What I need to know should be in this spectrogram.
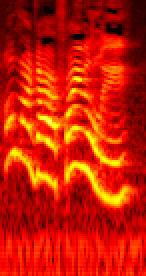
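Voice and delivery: high imitated relief; overjoyed stepmom. Stepmom learning of the pregnancy, mock overjoyed. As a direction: exclaim it high, as if long awaited.

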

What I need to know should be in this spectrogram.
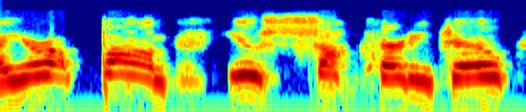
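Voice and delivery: put-on high, jeering old man; old heckler. Old fan heckling Jay Crowder, high mocking jeer. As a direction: sneer it like a cranky old fan. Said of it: "this is just guy".

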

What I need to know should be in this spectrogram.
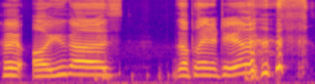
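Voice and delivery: slow, drawn-out mock Australian accent; a half-hearted Australian accent, taking its time; lazy Australian accent. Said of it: "wasn't even doing a decent job".

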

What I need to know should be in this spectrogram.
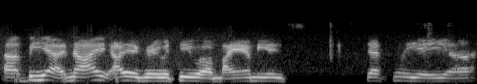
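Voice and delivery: choppy call audio; bad connection. Real, not acted. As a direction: voice breaking up over the phone. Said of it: "you're breaking up".

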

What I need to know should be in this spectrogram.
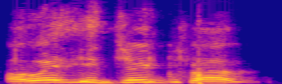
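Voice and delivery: high, loud call to the guest. Real, not acted. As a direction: call out across the stream. Calling to a guest on stream.

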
